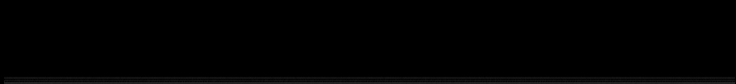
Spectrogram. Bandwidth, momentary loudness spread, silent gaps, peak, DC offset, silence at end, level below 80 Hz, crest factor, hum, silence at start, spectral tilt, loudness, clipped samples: 11 kHz; 0 LU; none; -54 dBFS; under 0.1%; 0 s; -66 dBFS; 10 dB; 60 Hz at -65 dBFS; 0.05 s; -5.5 dB/octave; -65 LUFS; under 0.1%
